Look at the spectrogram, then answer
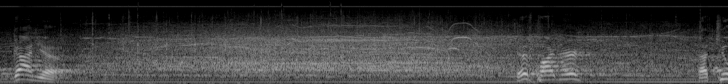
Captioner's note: applause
